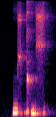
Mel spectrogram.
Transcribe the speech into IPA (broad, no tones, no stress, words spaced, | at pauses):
uʃǃʼiʃ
